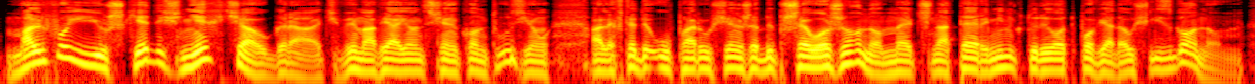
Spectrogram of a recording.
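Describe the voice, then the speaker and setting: A man's voice: low-pitched, unhurried, few pauses, no echo. A man narrating an audiobook expressively, doing the voices of every character himself. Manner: expressive reading, plays every role himself. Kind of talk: scripted narration.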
